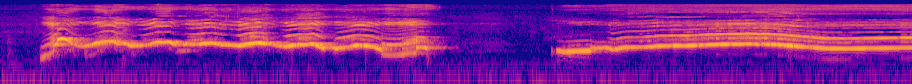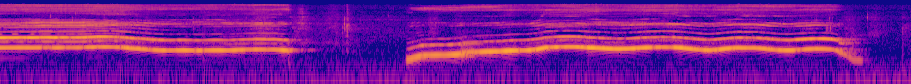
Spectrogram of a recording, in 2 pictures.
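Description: A toddler singing his wordless fire-truck song, a high siren-like wail in three long held phrases. The first wobbles quickly up and down, the second rises and then slowly sinks, and the last wavers and drops off at the end.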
